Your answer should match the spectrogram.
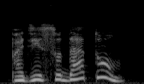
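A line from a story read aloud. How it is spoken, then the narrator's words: Trembling call. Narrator (Russian): дрожащим голосом позвала госпожа Перманедер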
